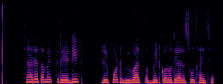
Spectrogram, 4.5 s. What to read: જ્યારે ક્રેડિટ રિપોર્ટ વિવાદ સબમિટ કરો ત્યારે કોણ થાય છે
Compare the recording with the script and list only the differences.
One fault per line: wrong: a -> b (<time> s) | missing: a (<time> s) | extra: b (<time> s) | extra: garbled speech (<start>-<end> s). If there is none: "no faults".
extra: તમે (0.8 s)
wrong: કોણ -> શું (3.8 s)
